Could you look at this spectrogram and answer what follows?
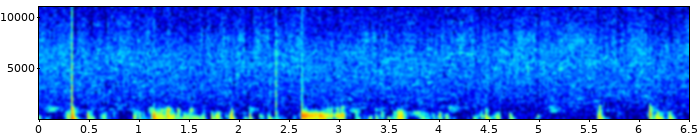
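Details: Fit male's stomach growling heard through a stethoscope: irregular gurgles and low rumbling bursts, some long and some brief; ordinary active bowel sounds.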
